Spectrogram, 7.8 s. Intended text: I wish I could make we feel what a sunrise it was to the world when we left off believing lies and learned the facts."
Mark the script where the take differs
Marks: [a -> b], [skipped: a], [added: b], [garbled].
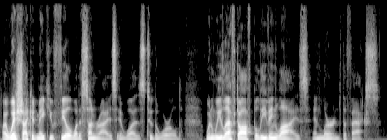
I wish I could make [we -> you] feel what a sunrise it was to the world when we left off believing lies and learned the facts."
